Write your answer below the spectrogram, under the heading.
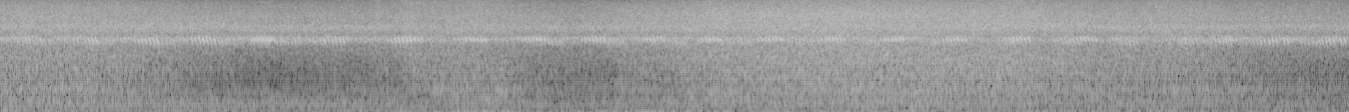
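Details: Crickets at night on a beach, recorded binaurally: a steady high pulsing trill runs throughout over loud low rumbling surf and wind noise.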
